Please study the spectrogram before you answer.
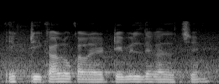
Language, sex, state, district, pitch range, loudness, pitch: Bengali, male, Tripura, West Tripura, 115-125 Hz, -18 LUFS, 120 Hz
